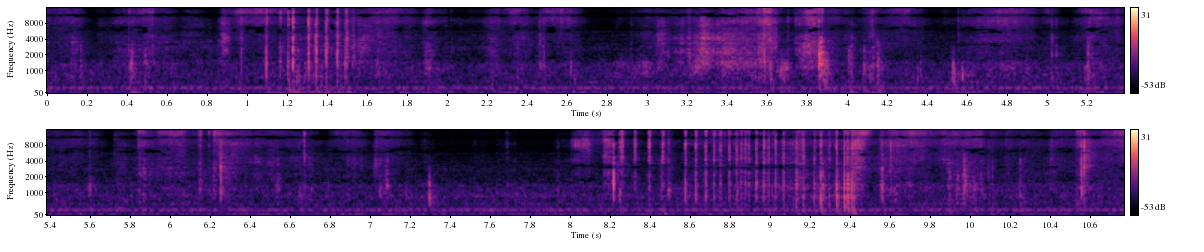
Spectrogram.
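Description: Fingertips turn the thin paper pages of a small, thick book, producing soft papery rustles and occasional crisp flicks and snaps. A steady low hum sits underneath throughout.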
